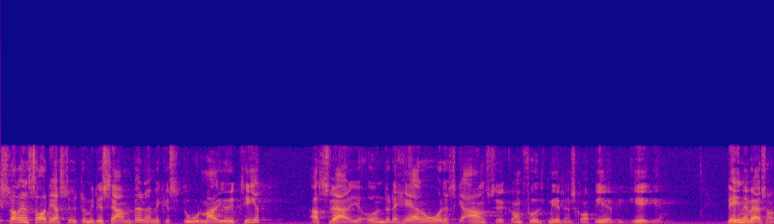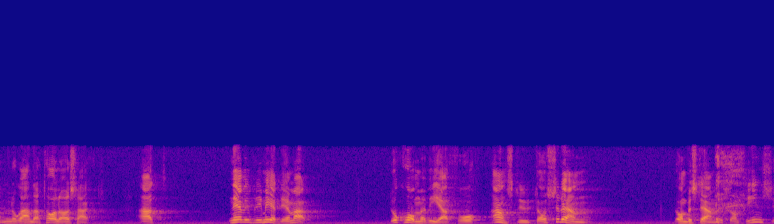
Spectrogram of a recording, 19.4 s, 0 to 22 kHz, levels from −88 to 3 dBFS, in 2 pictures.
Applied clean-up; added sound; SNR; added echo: none; none; none; none.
